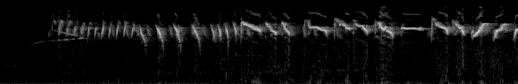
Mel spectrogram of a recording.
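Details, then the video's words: Warbling white-eye in a nembak-style tutor recording made to train captive birds, meant to be played in the morning during dewfall; a rapid, continuous, high, sweet warble of quick twittering notes that builds after half a second and then runs without pause. "Masteran Pleci Nembak"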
